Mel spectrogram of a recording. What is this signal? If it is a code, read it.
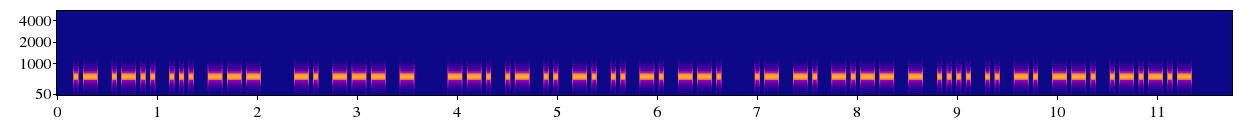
Morse code, heard as a keyed tone, about 25 wpm, 600 Hz. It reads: ALSO NOT GAINING ANYTHING.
